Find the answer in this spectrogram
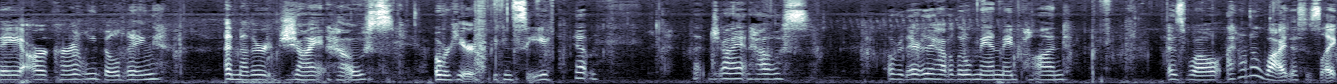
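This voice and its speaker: Over noticeable background noise, a woman with an American accent speaks at a fairly slow pace and medium pitch, with fairly even intonation and long, frequent pauses. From Wisconsin, US Midwest. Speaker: fitness vlogger and bodybuilding coach. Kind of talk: casual vlog talk to camera. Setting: outdoors on a walk.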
